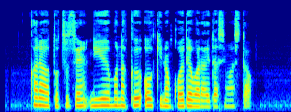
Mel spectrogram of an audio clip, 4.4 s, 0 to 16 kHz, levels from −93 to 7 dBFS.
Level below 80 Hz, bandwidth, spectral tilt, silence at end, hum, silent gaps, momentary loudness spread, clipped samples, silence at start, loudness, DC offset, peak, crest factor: -72 dBFS; 11.5 kHz; -5 dB/octave; 0.6 s; none; none; 11 LU; under 0.1%; 0.45 s; -23 LUFS; under 0.1%; -6 dBFS; 18 dB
